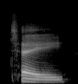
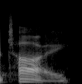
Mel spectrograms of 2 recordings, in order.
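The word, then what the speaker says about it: Thầy: affectionately affectionately known as spelled t-h-a-y pronounced tae or tai which is vietnamese for teacher and i will also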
